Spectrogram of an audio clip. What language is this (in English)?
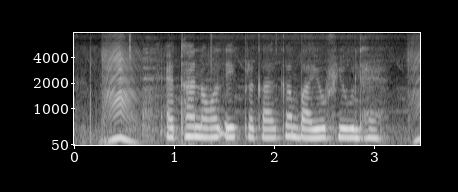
Hindi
